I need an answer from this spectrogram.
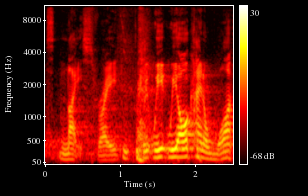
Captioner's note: chuckle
